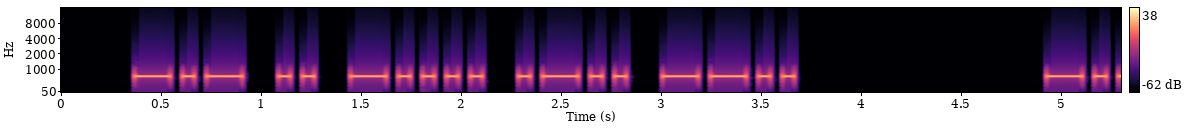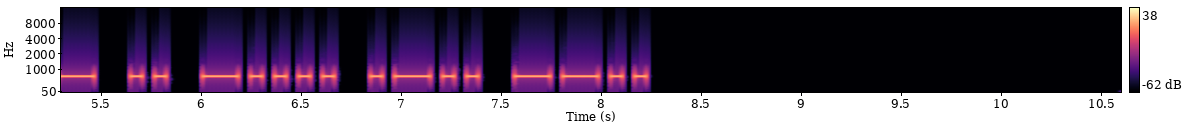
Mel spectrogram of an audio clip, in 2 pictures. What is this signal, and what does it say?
Morse code, heard as a keyed tone, about 20 wpm, 700 Hz. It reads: KI6LZ KI6LZ
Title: USA Call Signs - 5 Characters - Repeated 3x - 20wpm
